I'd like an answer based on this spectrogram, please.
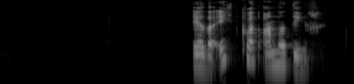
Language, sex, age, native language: Icelandic, female, 40-49, Icelandic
